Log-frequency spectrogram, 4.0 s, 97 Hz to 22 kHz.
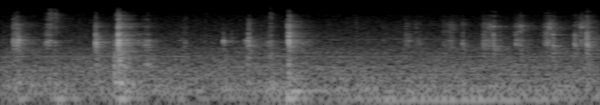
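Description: Small, irregular metallic clicks and scrapes of a Leica M10 hand grip being fitted against the camera's base while its screw is worked into the tripod socket, with a sharper click just under a second in.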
